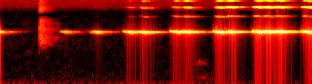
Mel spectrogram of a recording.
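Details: Common nightingale in Afghanistan giving a sustained high whistled note, first in short soft pulses, then growing louder and steadier into a rapid pulsing crescendo over three seconds.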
